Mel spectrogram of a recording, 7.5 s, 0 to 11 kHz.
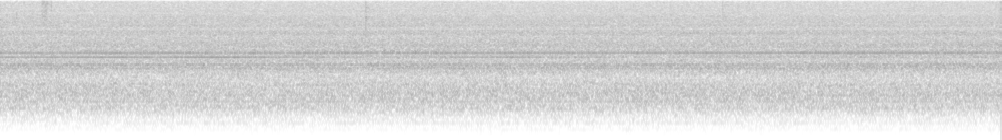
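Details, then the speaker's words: Creality Ender 5 Plus 3D printer, cooling fan switched on via "cool down" menu during initial setup: steady soft airy whoosh with faint even hum, no ticking or rattle; fan runs quiet and healthy. "let's press cone cool down it's gonna say yes fun i heard a fan come on so it's pretty quiet i'm pleased with that noise"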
